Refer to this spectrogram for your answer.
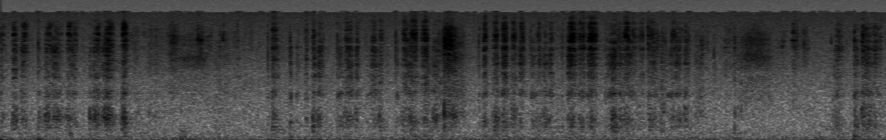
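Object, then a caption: Paper notebook page under a pencil. A mechanical pencil writes continuously on a lined paper page of a spiral-bound notebook lying flat on a wooden table, while an open paperback book rests still under the other hand. Quiet, dry scratching strokes come in quick bursts with bright hiss, over a steady low hum.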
